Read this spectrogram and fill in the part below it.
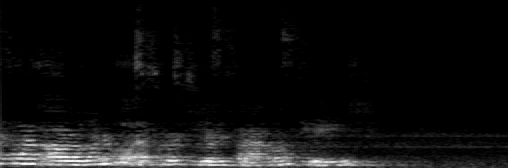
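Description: A woman speaks calmly into a microphone, heard over loudspeakers in a large echoing hall.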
